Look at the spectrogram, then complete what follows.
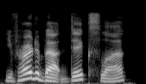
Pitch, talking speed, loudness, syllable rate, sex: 175 Hz, 205 wpm, -17 LUFS, 5.9 syllables/s, female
